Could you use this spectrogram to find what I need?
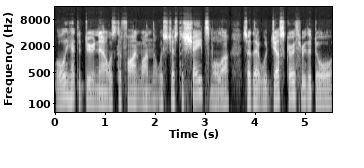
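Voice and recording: The text is read aloud naturally, and the pitch rises and falls in an ordinary way.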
